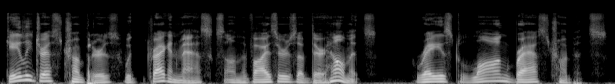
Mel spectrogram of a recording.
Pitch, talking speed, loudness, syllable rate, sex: 115 Hz, 155 wpm, -19 LUFS, 4.4 syllables/s, male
